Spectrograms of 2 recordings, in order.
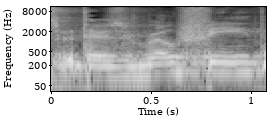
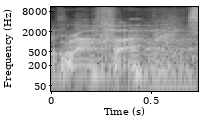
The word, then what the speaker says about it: Rapha: Now I have to apologize for many of you because you've learned a different pronunciation. There's Rofi, there's Rafi, there's Rafa, there's Rofa. Lots of different people will pronounce it different ways. So I just came up to the school where I learned it Rapha.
